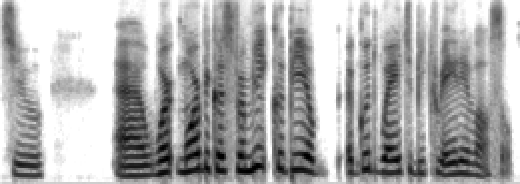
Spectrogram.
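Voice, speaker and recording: Quick-paced and fairly high, this woman's voice comes with a Quebec accent and ordinary pitch variation. The sound is dry and close with no echo, over a quiet background. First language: French. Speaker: college teacher, workshop participant. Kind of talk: workshop group discussion. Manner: halting, many hesitations and self-corrections.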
